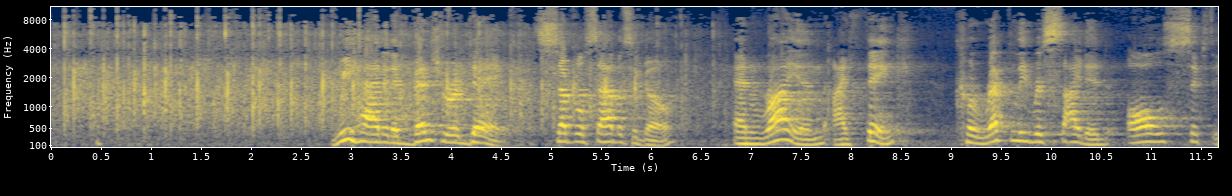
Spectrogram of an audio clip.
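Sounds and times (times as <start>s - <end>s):
applause from a church congregation: 0.0s - 8.0s
speech: 2.8s - 11.6s.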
